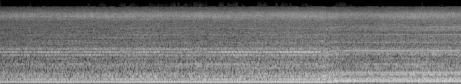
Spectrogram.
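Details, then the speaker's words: Haas VF5D/40 vertical machining center after a warm-up program, spindle ramped in 10% steps around 1500–2000 rpm: smooth, even hum with a clean tone stepping up in pitch about three seconds in; healthy spindle. "It's nice and quiet here, so you can kind of hear it running."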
